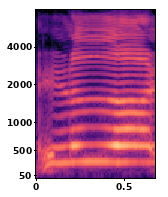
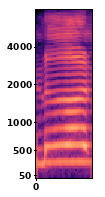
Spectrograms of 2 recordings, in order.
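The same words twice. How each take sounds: First: The syllable is said slowly. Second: The syllable is said quickly. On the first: "느리게" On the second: "좀 더 빨리 하면"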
